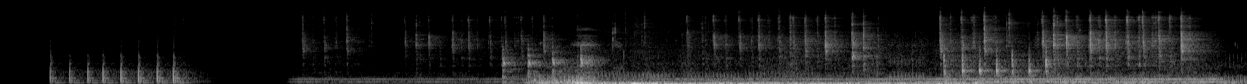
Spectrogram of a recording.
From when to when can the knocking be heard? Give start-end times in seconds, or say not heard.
0.5-1.9, 5.0-6.0, 9.4-10.7.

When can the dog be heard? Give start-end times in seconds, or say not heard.
not heard.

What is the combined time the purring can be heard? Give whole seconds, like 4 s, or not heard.
7 s.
